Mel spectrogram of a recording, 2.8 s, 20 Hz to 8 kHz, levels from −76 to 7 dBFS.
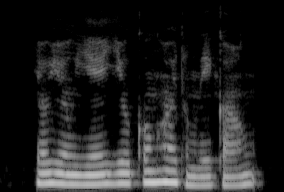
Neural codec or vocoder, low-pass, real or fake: none; 7.2 kHz; real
